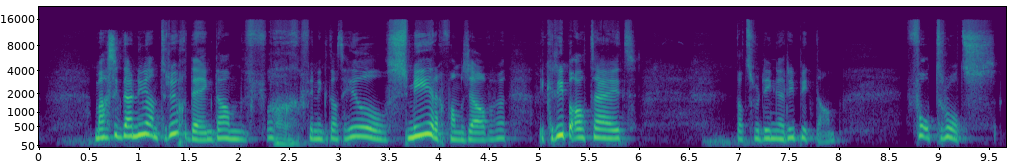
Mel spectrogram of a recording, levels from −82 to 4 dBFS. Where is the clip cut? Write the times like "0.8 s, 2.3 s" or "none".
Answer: 2.3 s, 5.0 s, 6.9 s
